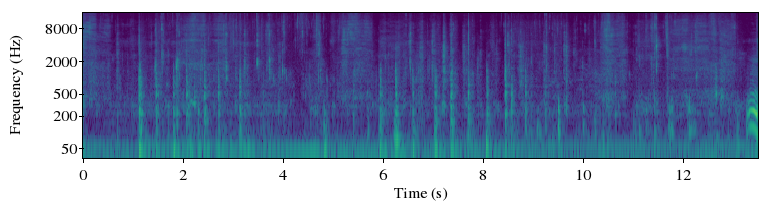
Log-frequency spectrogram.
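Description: Close-miked eating sounds of people chewing and biting on a meal of rice and deep-fried goat meat eaten by hand, with many short wet mouth clicks and smacks. A brief voiced murmur comes near the end.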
